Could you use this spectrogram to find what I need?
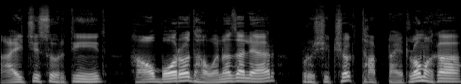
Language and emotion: Goan Konkani, fearful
